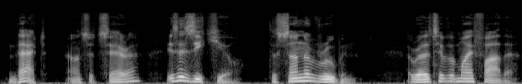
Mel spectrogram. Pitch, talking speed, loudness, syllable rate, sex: 110 Hz, 160 wpm, -19 LUFS, 6.1 syllables/s, male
